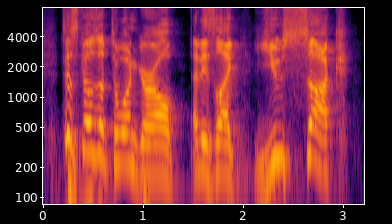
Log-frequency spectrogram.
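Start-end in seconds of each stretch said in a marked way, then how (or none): 2.1-3.0 put-on slurred angry outburst. Retelling how a drunk cast member told a girl off: imitating Carl's drunk angry outburst. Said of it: "in his most blacked out, angry time".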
